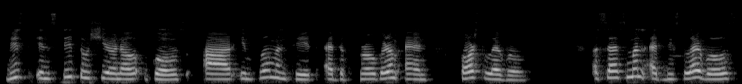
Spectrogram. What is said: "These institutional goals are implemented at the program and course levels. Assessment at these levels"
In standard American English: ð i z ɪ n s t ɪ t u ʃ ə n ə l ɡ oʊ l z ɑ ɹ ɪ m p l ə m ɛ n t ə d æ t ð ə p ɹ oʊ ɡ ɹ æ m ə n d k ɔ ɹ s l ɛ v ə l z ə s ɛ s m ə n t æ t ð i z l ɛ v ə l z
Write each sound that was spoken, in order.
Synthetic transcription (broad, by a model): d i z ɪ n s t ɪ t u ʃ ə n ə l ɡ oʊ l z ɑ ɹ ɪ m p l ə m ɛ n t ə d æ t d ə p ɹ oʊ ɡ ɹ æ m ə n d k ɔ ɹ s l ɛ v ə l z ə s ɛ s m ə n t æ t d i s l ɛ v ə l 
